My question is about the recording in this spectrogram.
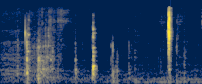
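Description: Quiet pause with a few faint, short clicks, the sharpest near the end: a drink being sipped through the straw of a tumbler, and the tumbler being handled.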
